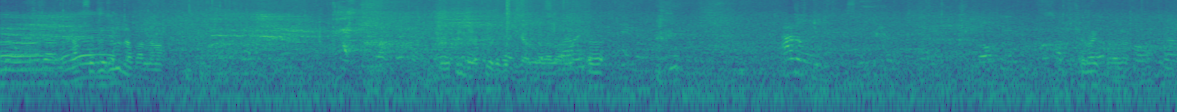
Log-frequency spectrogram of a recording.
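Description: A beluga whale whistles and chirps underwater.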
